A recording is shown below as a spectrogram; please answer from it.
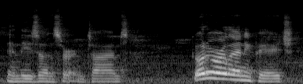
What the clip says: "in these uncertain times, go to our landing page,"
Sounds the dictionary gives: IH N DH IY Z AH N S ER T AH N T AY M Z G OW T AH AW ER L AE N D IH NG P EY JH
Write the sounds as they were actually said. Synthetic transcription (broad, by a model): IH N DH IY Z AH N S ER T N T AY M Z G OW T AH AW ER L AE N D IH NG P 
